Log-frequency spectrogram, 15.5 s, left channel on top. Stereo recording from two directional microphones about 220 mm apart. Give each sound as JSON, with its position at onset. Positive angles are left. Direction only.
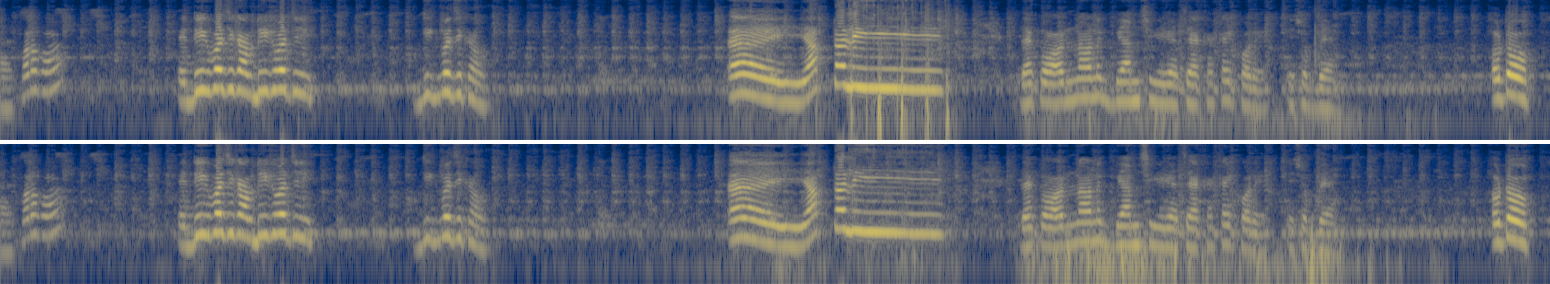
{"t": 0.2, "sound": "speech", "side_deg": 10}
{"t": 1.8, "sound": "speech", "side_deg": 5}
{"t": 4.2, "sound": "speech", "side_deg": 20}
{"t": 7.3, "sound": "speech", "side_deg": 5}
{"t": 10.2, "sound": "speech", "side_deg": 0}
{"t": 14.8, "sound": "speech", "side_deg": -15}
